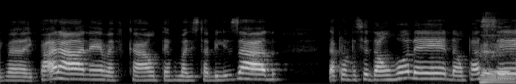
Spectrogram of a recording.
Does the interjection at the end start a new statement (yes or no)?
no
